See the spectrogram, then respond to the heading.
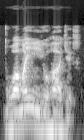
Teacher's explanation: ওয়ামাই ইউহাজির, ওয়া ওপেন, মাই এখানে মিমটাকে ওপেন রেখে নুন সাকিন যেটা আছে এখানে আমরা এদগামের সাথে গুণা সহকারে পড়বো, একফা করবো, এখানে এদগাম করবো গুণা সহকারে।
